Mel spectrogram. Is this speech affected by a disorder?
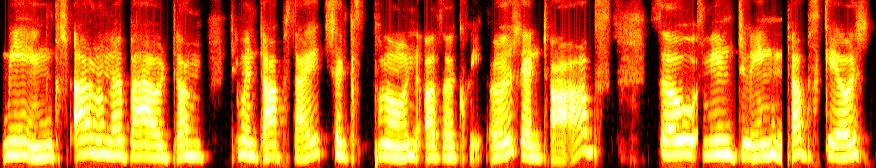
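Yes: Down syndrome; trisomy 21 from birth, congenital heart defect, heart surgery in infancy; past speech therapy to help talking and slow speaking; works hard to speak slowly and clearly, speaking not easy.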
